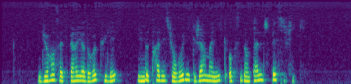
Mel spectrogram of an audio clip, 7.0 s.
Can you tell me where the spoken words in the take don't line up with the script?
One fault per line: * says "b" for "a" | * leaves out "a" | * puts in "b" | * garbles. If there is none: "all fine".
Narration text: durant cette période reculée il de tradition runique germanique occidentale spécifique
all fine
